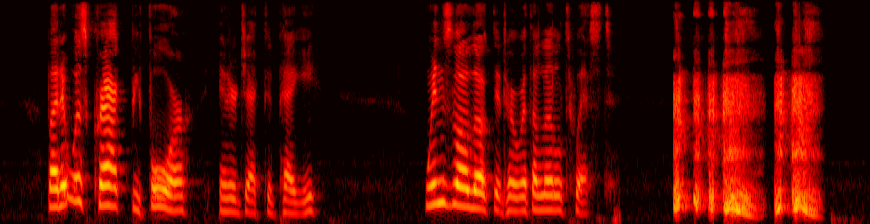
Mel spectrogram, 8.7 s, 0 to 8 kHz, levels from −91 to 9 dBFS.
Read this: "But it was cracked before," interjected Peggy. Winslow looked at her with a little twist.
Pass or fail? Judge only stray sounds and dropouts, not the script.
fail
